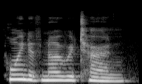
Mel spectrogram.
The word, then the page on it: point of no return: American English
